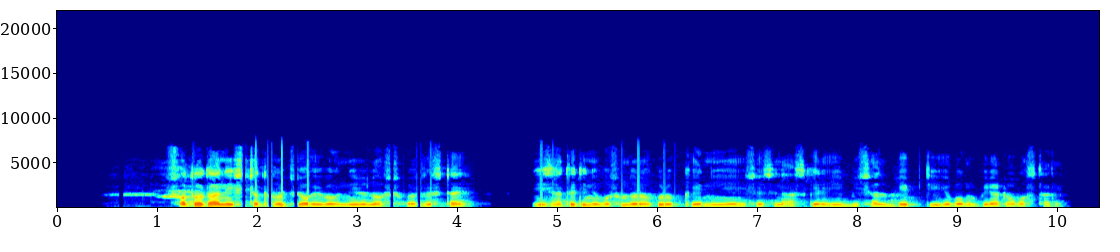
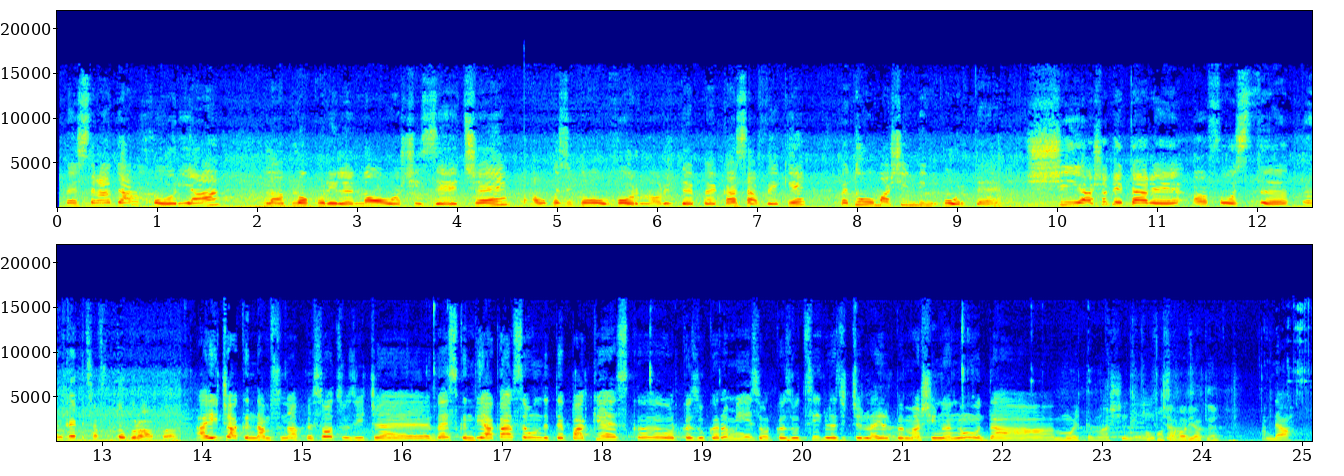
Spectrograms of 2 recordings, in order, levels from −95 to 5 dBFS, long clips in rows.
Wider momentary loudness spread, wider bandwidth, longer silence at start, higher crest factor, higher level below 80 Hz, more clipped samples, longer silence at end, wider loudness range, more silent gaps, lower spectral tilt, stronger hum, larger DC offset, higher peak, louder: about the same, 11 LU vs 13 LU; second, 7 kHz vs 15.5 kHz; first, 1.05 s vs 0 s; about the same, 22 dB vs 18 dB; second, -62 dBFS vs -40 dBFS; neither; first, 0.4 s vs 0.1 s; second, 5 LU vs 8 LU; first, 4.34-4.75 s vs none; first, -7.5 dB/octave vs -4 dB/octave; neither; neither; about the same, -4 dBFS vs -4 dBFS; second, -27 LUFS vs -21 LUFS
